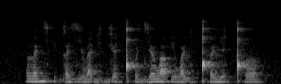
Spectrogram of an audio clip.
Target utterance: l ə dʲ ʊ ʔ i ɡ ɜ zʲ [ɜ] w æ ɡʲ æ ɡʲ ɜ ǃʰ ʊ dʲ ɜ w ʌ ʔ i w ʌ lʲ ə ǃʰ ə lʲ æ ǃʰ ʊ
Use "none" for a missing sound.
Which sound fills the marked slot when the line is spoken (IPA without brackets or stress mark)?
ɜ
